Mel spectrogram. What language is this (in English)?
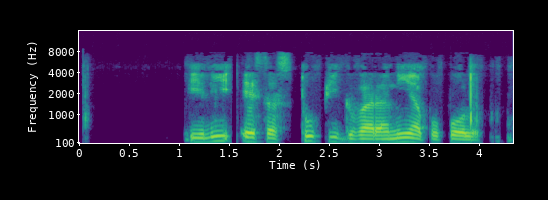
Esperanto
